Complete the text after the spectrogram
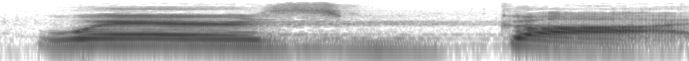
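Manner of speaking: really stern, low voice. Telling a story, the speaker voices a pastor speaking to a young man, retelling stern words. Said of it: "he said real sternly".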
